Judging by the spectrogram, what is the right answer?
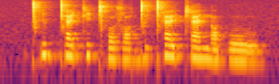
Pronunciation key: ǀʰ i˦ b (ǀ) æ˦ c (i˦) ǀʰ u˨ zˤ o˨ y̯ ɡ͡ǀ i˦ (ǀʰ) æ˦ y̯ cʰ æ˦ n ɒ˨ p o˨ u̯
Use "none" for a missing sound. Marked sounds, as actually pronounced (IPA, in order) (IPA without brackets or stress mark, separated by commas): ǀ, i˦, ǀʰ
